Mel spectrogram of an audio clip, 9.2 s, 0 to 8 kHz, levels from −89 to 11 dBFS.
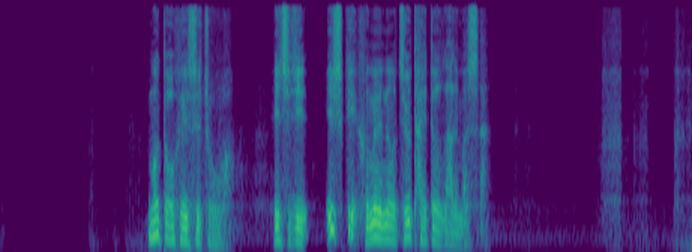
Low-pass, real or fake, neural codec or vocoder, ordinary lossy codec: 7.2 kHz; fake; codec, 16 kHz in and 24 kHz out, 0.4 kbps, LongCat-Audio-Codec, two codebook decoder; none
